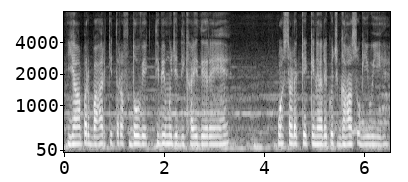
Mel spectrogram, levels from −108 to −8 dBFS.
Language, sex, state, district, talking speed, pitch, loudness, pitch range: Hindi, male, Rajasthan, Jaipur, 200 wpm, 175 Hz, -16 LUFS, 170-185 Hz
